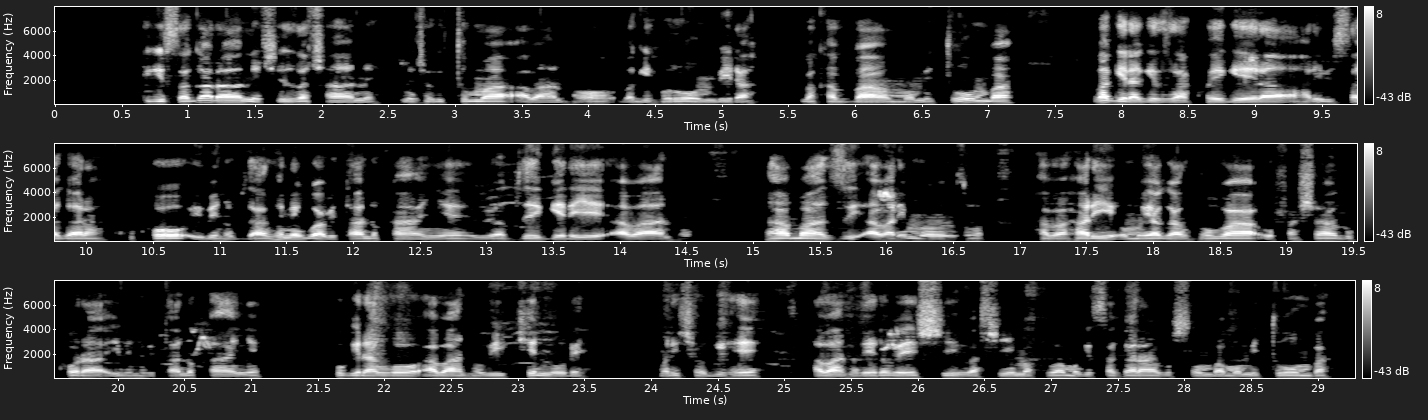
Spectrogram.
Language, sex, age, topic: Rundi, male, 36-49, education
